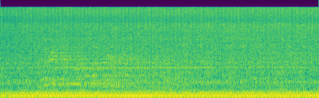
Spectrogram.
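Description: Steady, even low rumble with a smooth firing beat at idle and no knocks or misses; engine sounds healthy.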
